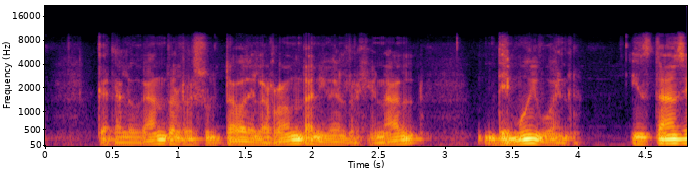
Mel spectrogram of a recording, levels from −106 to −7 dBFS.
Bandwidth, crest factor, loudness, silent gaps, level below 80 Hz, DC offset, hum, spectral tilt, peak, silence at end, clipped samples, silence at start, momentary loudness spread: 8.6 kHz; 18 dB; -24 LUFS; none; -50 dBFS; under 0.1%; none; -7.5 dB/octave; -6 dBFS; 0 s; under 0.1%; 0.4 s; 15 LU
